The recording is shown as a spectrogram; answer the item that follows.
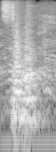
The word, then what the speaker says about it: Puma: How do you pronounce it? Puma or Puma? German. Puma.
